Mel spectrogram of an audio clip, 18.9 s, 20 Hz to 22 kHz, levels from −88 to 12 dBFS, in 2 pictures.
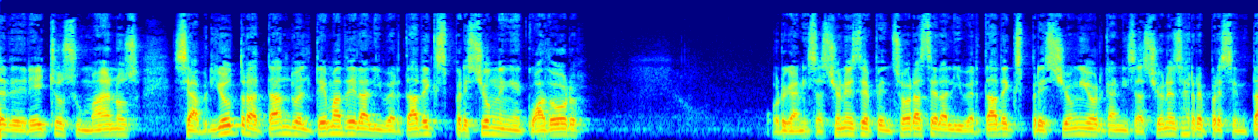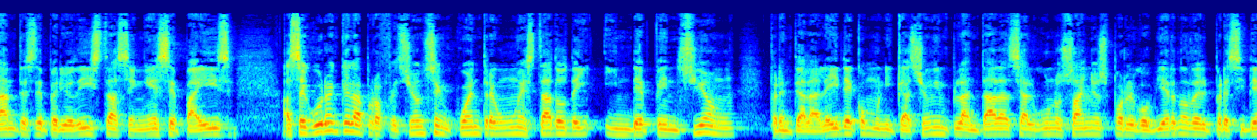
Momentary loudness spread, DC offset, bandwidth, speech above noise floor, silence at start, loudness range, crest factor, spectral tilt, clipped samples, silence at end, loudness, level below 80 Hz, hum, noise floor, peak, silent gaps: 6 LU; under 0.1%; 15.5 kHz; 39 dB; 0 s; 3 LU; 18 dB; -4 dB/octave; under 0.1%; 0 s; -18 LUFS; -62 dBFS; none; -57 dBFS; 0 dBFS; none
